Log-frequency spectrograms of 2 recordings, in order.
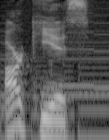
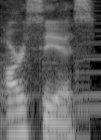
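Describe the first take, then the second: First: The first syllable does not sound like 'arse'. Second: The first syllable sounds like the word 'arse'. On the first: This is the changed official pronunciation. "they decided to change it to Arceus" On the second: This is the older official pronunciation. "its pronunciation as Arceus before ... sounding like Arse"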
